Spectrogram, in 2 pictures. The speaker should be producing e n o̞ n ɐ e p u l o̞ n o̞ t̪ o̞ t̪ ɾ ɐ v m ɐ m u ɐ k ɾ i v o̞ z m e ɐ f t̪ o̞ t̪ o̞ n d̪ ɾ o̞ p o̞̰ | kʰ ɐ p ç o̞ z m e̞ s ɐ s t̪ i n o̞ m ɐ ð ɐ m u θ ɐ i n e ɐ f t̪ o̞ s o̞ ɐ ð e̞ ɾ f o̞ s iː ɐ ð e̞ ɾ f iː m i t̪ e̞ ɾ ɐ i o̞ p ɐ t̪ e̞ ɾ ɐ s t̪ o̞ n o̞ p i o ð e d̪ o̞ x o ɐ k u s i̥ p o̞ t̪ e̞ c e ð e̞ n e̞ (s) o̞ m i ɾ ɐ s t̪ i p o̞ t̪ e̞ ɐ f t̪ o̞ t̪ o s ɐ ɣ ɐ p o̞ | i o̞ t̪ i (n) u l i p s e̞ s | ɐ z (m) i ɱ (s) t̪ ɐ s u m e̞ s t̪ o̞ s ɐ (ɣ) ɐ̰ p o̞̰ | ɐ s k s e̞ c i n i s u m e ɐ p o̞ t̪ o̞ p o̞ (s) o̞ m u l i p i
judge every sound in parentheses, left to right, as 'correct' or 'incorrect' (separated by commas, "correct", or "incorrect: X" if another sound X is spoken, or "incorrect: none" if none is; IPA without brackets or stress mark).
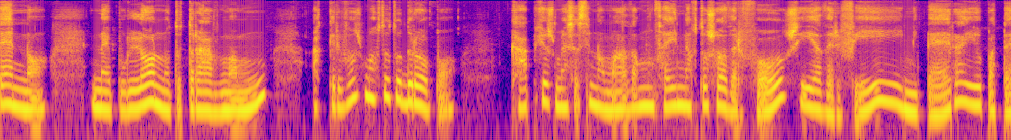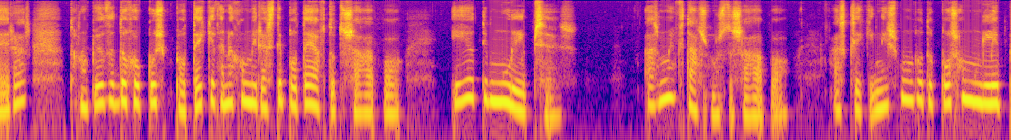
incorrect: x, incorrect: m, correct, incorrect: f, correct, correct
